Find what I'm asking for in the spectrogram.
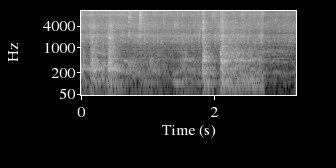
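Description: Chopped tomato fries in a pan with a dense, close sizzle while a spoon stirs it in repeated scraping strokes, some louder than others; no voices.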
